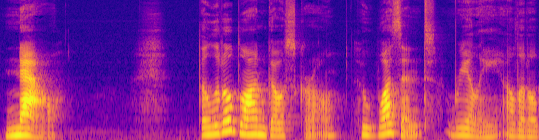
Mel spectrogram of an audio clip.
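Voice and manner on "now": loud one-word order; firm demand. A narrator's reading. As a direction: cut off all argument. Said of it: "I demanded".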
